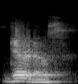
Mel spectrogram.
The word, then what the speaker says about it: Gyarados: so my favorite pokemon of all time is gyrados or jirados i know how to pronounce it yes gyarados gyarados and this is for two reasons number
